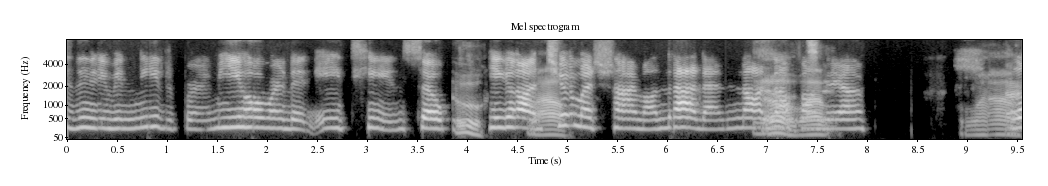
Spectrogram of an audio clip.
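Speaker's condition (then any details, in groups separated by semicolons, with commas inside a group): ALS; atypical case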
